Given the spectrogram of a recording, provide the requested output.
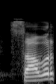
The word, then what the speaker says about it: sour: ہیں یہ کھٹے ہیں۔ دیکھیے، ساور کا قافیہ آور سے ملایا ہے، آور جس طریقے سے آور کا تلفظ ہے اسی طریقے سے ساور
